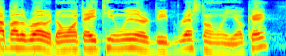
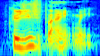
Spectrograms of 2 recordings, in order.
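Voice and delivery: much softer pouting mumble; sulky child; 9 dB quieter than usual. Retold or imitated. Spanked child answering his parent, sulky and soft. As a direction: mutter it like a sulking kid.

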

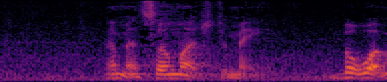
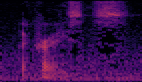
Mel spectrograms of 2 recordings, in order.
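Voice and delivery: hushed question; whisper; 12 semitones lower, 13 dB quieter than usual. Shown as a demonstration. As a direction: drop to a whisper on crisis. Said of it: "whispered rhetorical question".

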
